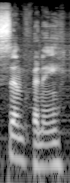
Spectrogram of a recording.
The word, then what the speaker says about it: Xymphony: Uh, today's song, Symphony, pronounced Just Like Symphony.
